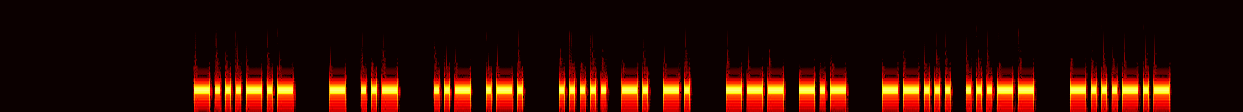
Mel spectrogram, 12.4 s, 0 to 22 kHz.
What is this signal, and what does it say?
Morse code, heard as a keyed tone, about 24 wpm, 700 Hz. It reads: <BK> TU UR 5NN OK 73 <BK>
